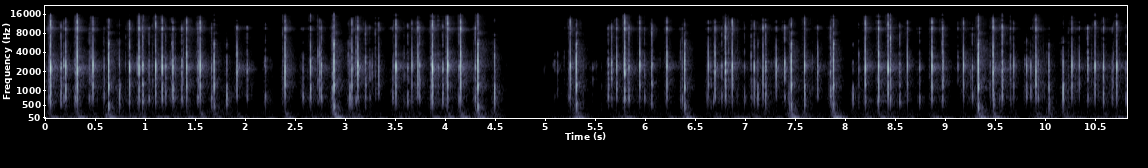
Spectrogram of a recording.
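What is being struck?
Mechanical keyboard with plastic keycaps.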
